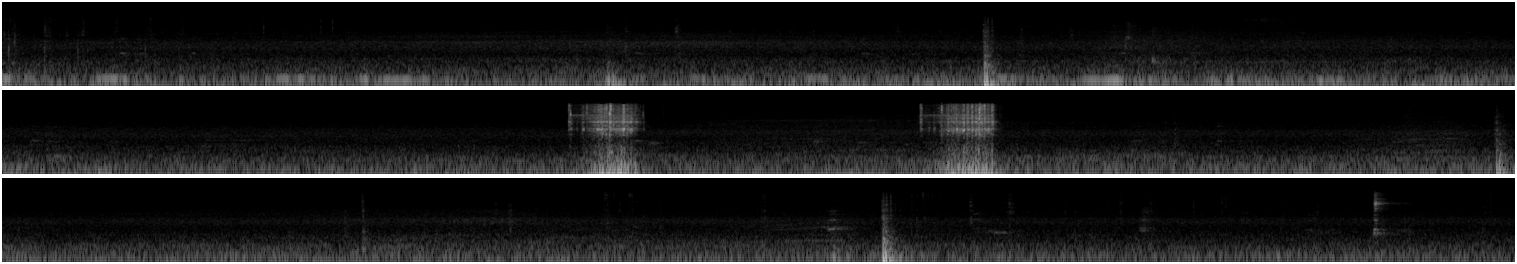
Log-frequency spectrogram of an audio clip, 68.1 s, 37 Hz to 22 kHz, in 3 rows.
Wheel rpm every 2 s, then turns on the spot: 0, 0, 0, 0, 0, 0, 0, 0, 0, 0, 0, 0, 0, 0, 0, 10, 10, 0, 20, 0, 0, 0, 0, 0, 0, 0, 0, 0, 0, 0, 0, 0, 0, 0.
30-34 36-38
